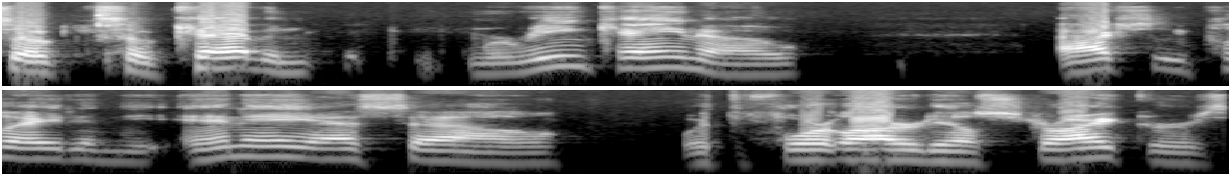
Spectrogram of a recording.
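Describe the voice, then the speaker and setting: A man with an ordinary speaking voice talks at a fairly slow pace, his pitch fairly high with ordinary variation. His loudness swings widely, and the sound is dry and close, with no echo. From South Florida, US. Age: 60s. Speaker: podcast co-host, former goalkeeper. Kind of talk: podcast interview.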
